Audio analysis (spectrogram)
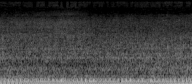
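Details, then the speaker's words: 1991 Nissan Primera P10 1.6 GA16DS with Nikki Hitachi carburettor, after timing chain tensioner, cam sprockets, guides and retiming repair: smooth, steady low idle with no rattle or chain slap; possible small exhaust leak underneath; normal idle. "Vous voyez le bruit du moteur, c'est vraiment, ça n'a rien à voir avec avant."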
